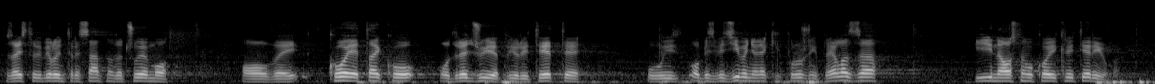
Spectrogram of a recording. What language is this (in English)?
Serbian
